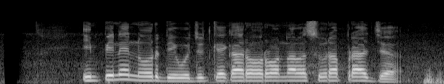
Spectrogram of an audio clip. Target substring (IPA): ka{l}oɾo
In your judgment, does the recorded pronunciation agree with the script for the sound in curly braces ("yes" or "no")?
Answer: no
